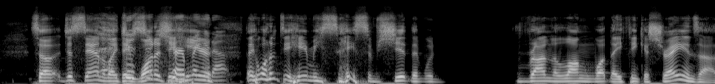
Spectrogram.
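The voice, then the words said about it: Australian accent. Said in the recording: “my accent. The accent was killing ... taking on your accent”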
